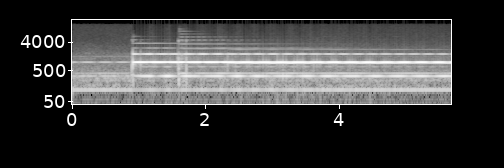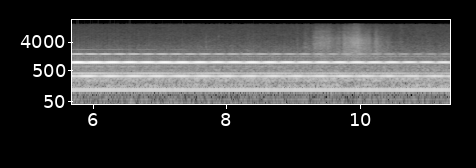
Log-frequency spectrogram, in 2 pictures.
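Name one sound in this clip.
Singing bowls ring out with a long, pulsing hum that slowly fades.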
